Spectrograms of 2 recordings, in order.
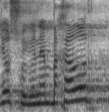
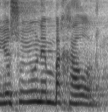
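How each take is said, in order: First: It is said with eager, high energy. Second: It is said with ordinary, low energy.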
